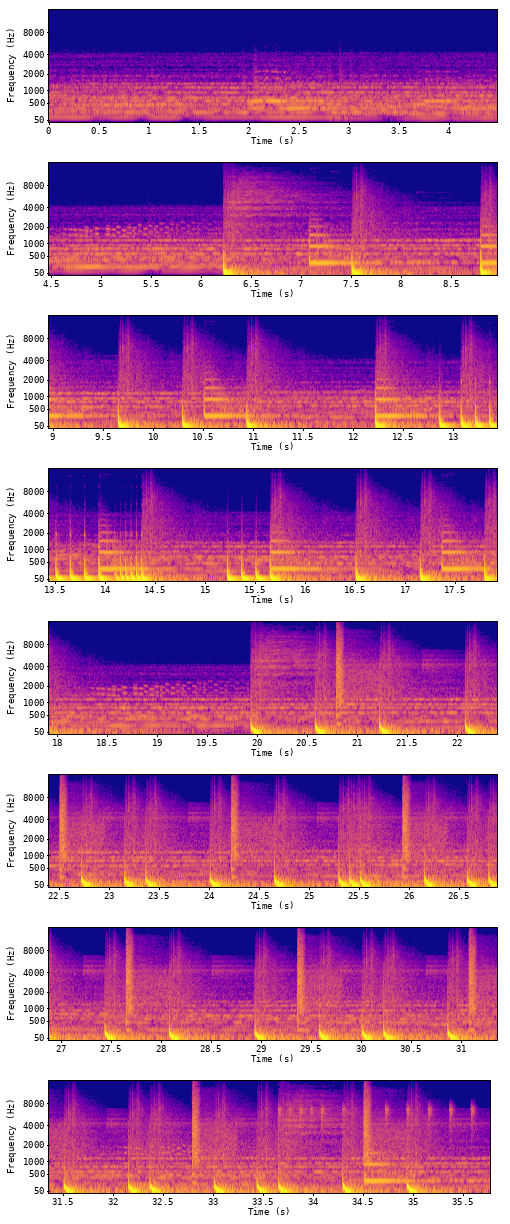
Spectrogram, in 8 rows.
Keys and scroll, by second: 0.9 0, 4.8-6.0 typing, 10.7-11.7 typing, 11.9 Left, 14.1 5, 15.0 ,, 21.0 shift+0, 22.5 0, 33.4 1.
